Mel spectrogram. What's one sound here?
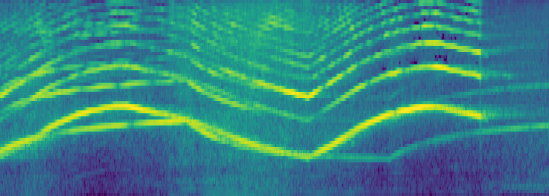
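A fire engine's siren wails, rising and falling quickly as it passes by.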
